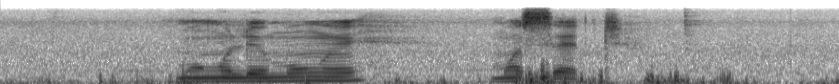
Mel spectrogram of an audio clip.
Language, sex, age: Tswana, male, 22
